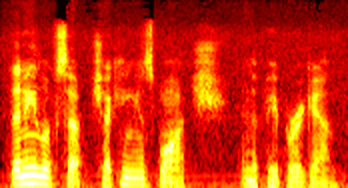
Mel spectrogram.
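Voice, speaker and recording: A man's voice: lowish voice, animated, fairly quick, poor audio. A man reading scripted narration and announcements for a radio theatre broadcast.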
